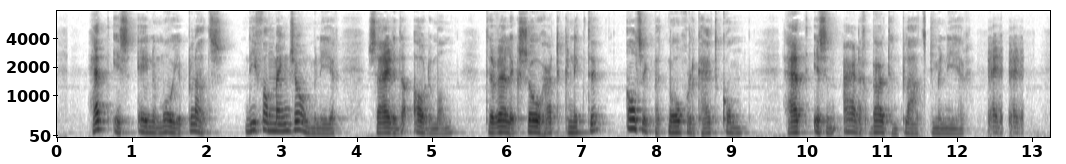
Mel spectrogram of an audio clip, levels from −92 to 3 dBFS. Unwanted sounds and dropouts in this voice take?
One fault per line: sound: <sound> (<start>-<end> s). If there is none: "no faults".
sound: dropout (11.6-11.6 s)
sound: laugh (12.4-12.9 s)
